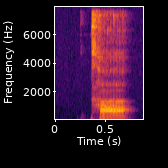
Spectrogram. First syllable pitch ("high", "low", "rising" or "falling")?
low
